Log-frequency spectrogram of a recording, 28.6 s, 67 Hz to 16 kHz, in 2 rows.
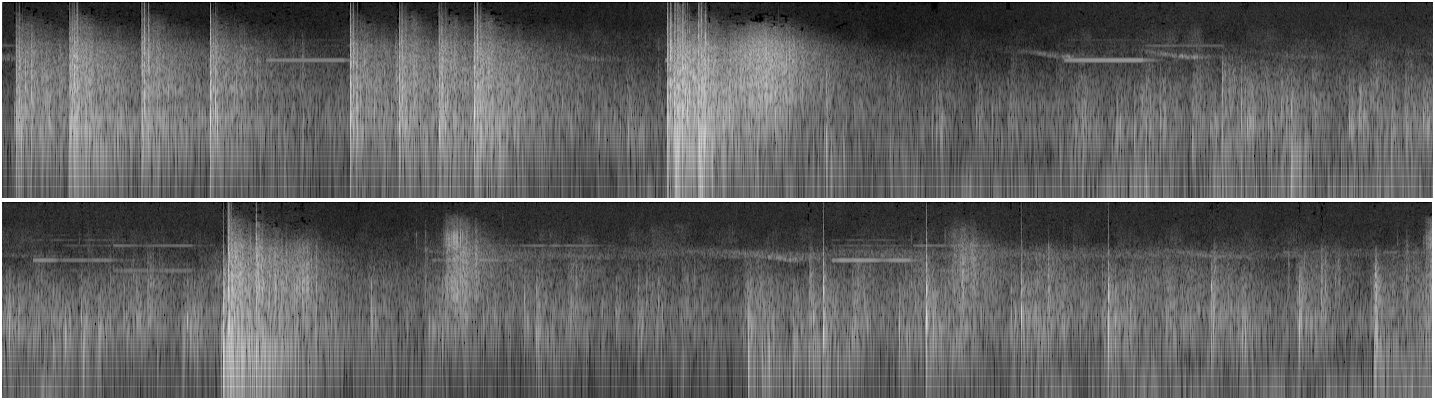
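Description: New Year fireworks going off across the neighbourhood: many sharp bangs at uneven intervals. Two loud booms, about 7 and 16 seconds in, trail on for a second or so. A quicker run of crackling follows from about 22 seconds on.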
